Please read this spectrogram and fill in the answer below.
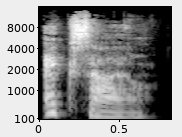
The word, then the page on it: exile: British English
